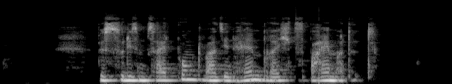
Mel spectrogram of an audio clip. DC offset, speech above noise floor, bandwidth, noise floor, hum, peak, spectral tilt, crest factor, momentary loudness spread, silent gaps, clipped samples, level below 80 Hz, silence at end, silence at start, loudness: under 0.1%; 54 dB; 9.4 kHz; -72 dBFS; none; -2 dBFS; -5.5 dB/octave; 16 dB; 14 LU; none; under 0.1%; -62 dBFS; 0.8 s; 1 s; -18 LUFS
